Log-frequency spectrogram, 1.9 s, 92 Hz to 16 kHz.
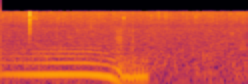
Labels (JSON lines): {"label": "biophony, grouper", "recorder": "SoundTrap 300"}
